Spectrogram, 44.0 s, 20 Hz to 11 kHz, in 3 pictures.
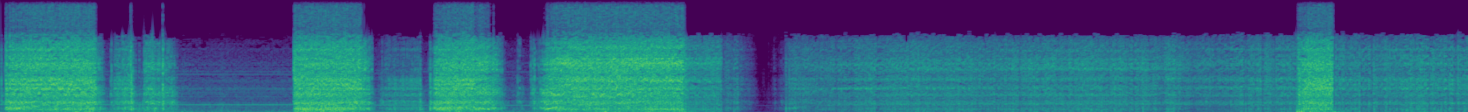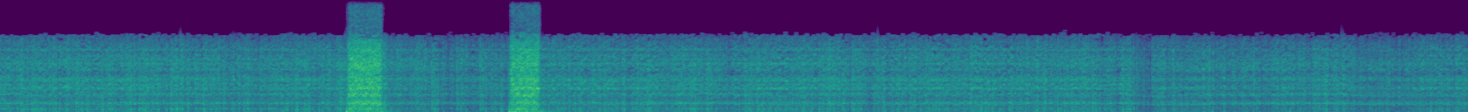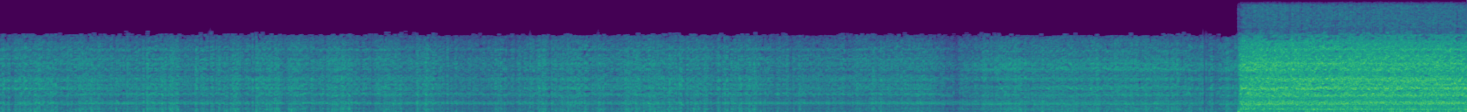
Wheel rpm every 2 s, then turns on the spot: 70, 50, 80, 140, 190, 210, 210, 220, 230, 230, 210, 220, 210, 220, 220, 230, 230, 220, 230, 220, 210, 210.
none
